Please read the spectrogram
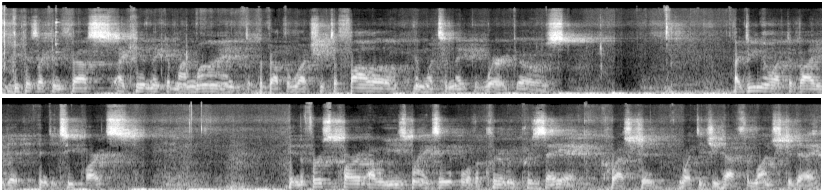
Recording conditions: large echoing room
